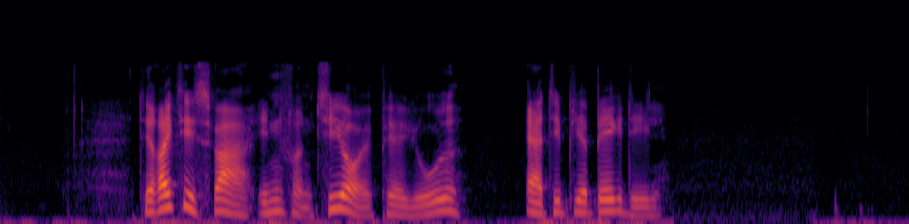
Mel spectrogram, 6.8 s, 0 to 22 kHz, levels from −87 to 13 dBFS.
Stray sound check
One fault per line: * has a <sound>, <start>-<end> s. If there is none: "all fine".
all fine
